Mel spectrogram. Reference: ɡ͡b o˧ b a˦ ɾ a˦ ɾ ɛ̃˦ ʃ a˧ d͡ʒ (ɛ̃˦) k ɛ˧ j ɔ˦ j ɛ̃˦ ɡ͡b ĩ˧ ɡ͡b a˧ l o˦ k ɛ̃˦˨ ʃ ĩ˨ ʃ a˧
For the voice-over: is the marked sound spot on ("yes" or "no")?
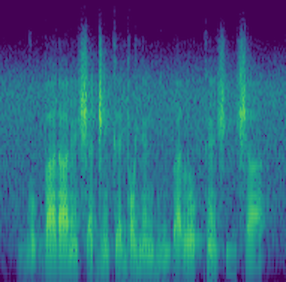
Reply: yes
